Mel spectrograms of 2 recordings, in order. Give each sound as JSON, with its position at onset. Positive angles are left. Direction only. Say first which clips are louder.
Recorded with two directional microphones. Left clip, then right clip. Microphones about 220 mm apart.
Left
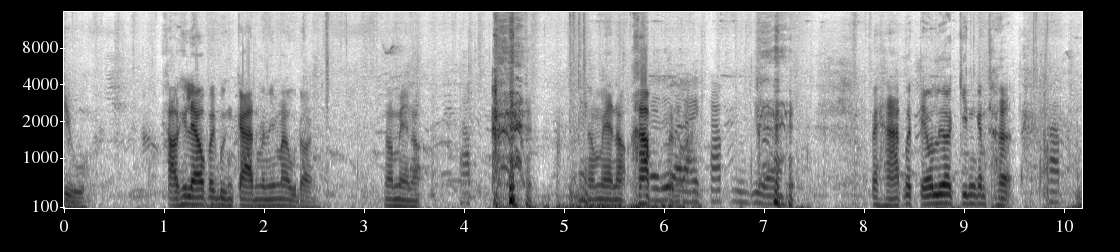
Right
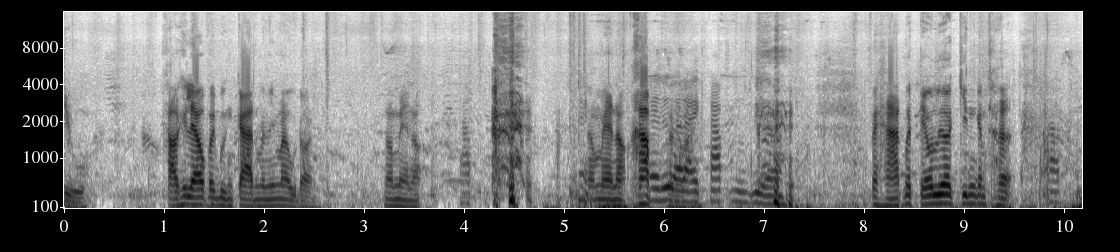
{"t": 1.0, "sound": "speech", "louder": "right 3 dB", "side_deg": -5}
{"t": 4.3, "sound": "a sound", "louder": "right 2 dB", "side_deg": -5}
{"t": 5.2, "sound": "speech", "louder": "right 5 dB", "side_deg": -5}
{"t": 5.9, "sound": "speech", "louder": "right 6 dB", "side_deg": -50}
{"t": 6.9, "sound": "speech", "louder": "right 4 dB", "side_deg": 0}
